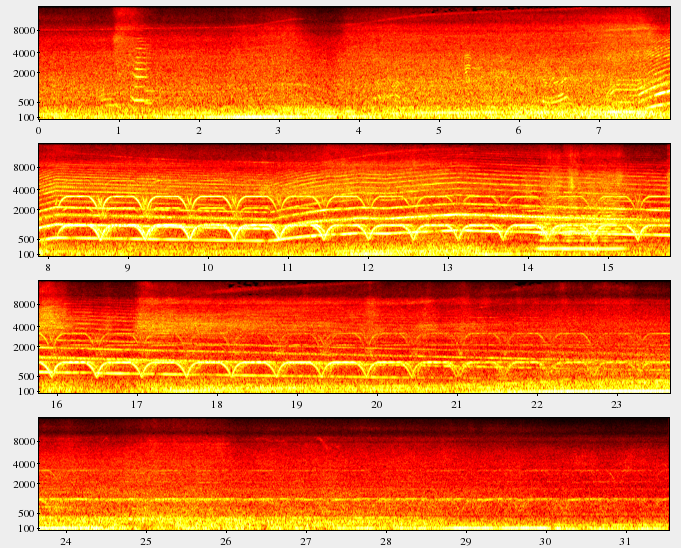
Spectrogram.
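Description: Fire tower ladder truck responding with sirens. About eight seconds in, an electronic siren starts yelping rapidly, a little over two cycles a second. With it, a mechanical siren winds up for about five seconds and then slowly coasts down. The yelp fades away in the last few seconds as the truck pulls off.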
